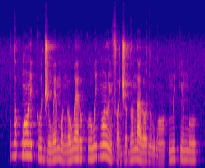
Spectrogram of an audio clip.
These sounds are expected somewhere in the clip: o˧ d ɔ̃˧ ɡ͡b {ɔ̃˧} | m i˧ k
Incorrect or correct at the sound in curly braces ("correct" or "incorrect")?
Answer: correct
